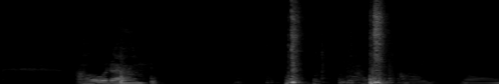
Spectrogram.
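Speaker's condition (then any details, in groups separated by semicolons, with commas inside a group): No condition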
